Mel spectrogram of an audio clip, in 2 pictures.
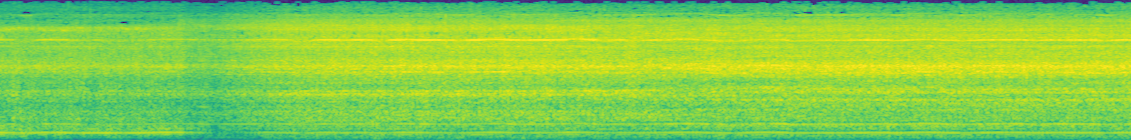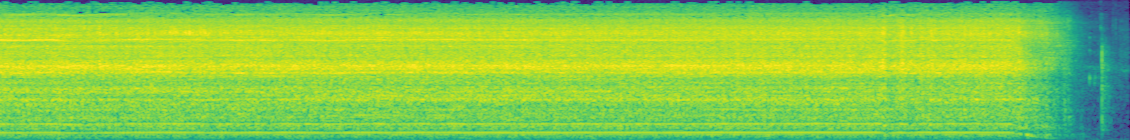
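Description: A blender whirs loudly at high speed.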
